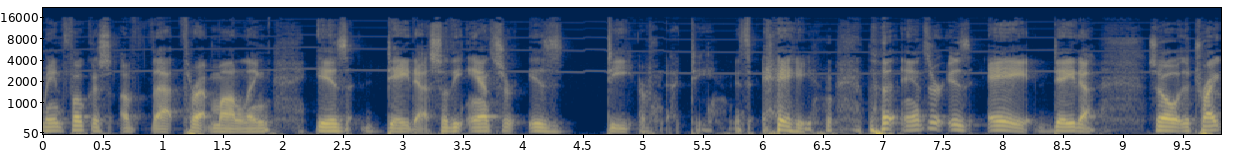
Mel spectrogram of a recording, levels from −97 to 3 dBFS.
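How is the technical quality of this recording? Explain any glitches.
A faint, high whistle runs underneath the speech for the whole recording. It sits around 3 kHz, wandering between about 2.57 and 3.02 kHz, and stays well below the talker, somewhere near 35 dB down. This is a switching supply whistle. A switching power supply near the recording chain is cycling in an audible burst mode or beating against another supply, and as its load shifts the tone's pitch drifts within that band.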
